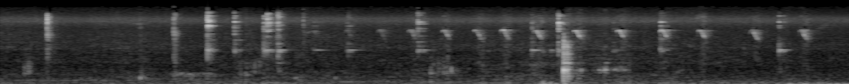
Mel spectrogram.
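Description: A bird chirping in short, high, falling chirps, about two a second through the second half, mixed with several sharp clicks.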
